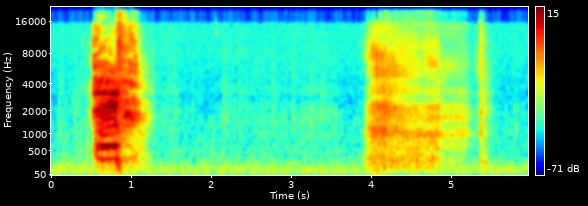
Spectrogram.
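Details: One sharp, explosive sneeze followed by a longer rushing exhale like a nose blow, in a quiet room: sneezing fit with nose blowing.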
